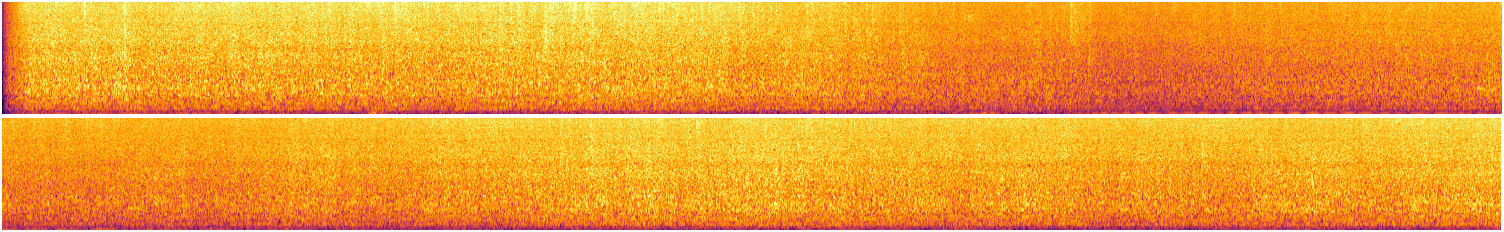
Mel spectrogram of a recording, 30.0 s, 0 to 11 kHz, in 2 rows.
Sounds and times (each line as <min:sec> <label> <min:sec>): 0:00.0 heavy rain 0:29.9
